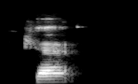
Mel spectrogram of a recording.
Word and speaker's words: Paquette: is that how you pronounce paquette yeah that's what you were saying during uh,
